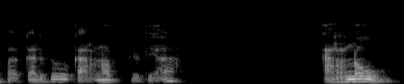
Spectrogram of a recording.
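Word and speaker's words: Carnot: itu karnot gitu ya Karno tulisnya karn atau bacanya Karno G ya yang kedua tidaklah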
